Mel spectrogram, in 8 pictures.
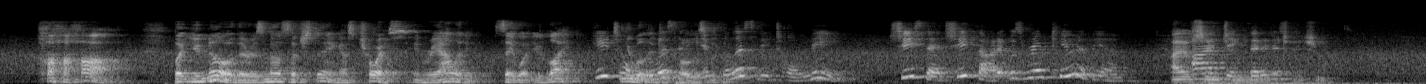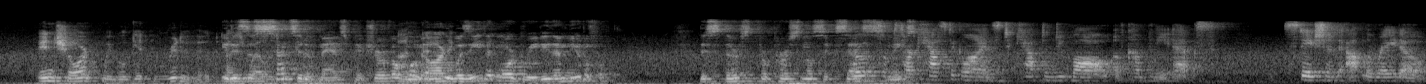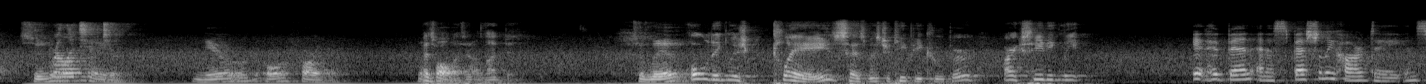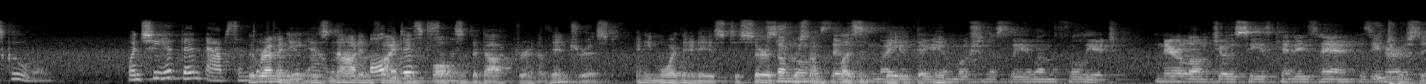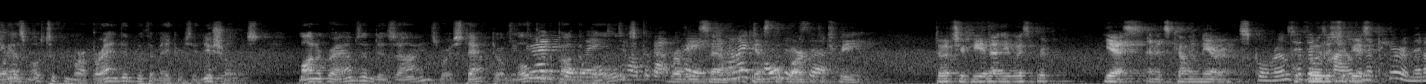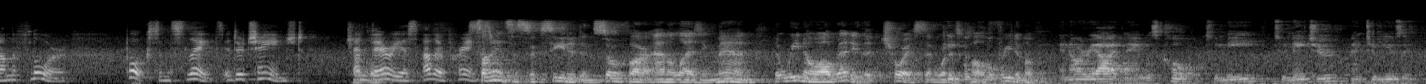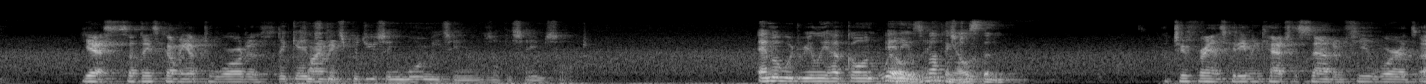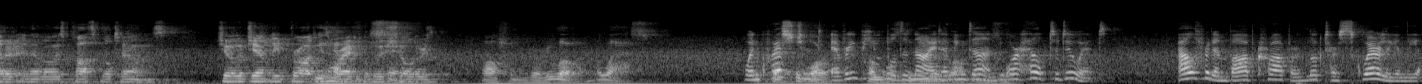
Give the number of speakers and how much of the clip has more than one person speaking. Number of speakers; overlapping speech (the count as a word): ten, about 24%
